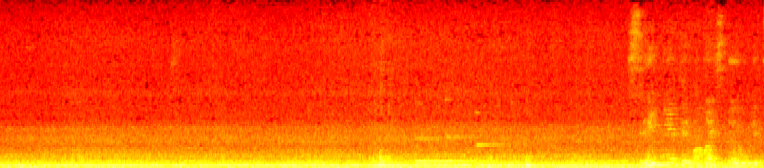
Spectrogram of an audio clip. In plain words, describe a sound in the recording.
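A vehicle's engine hums steadily from inside.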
